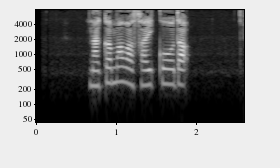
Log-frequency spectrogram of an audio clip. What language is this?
Japanese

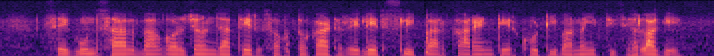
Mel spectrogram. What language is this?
Bangla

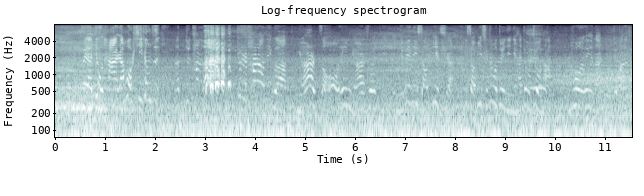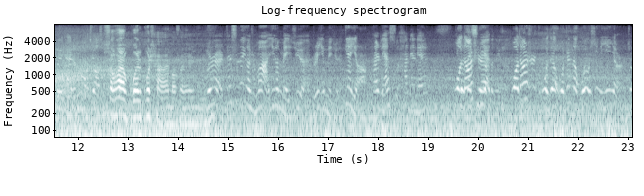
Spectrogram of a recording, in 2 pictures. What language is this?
Chinese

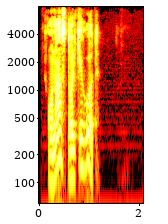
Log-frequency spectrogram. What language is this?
Belarusian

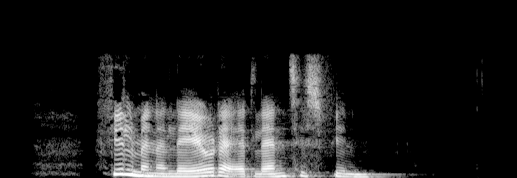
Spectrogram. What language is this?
Danish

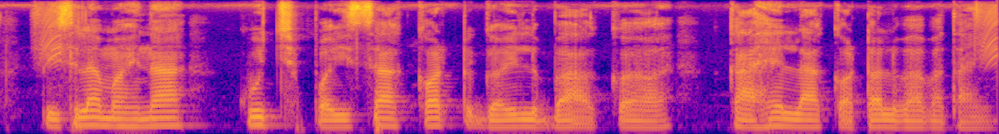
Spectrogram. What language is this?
Bhojpuri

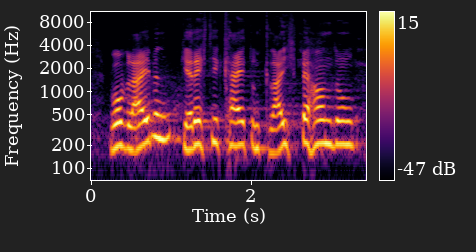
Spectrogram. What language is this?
Swiss German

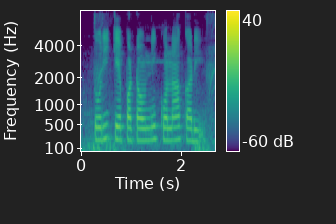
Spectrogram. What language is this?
Maithili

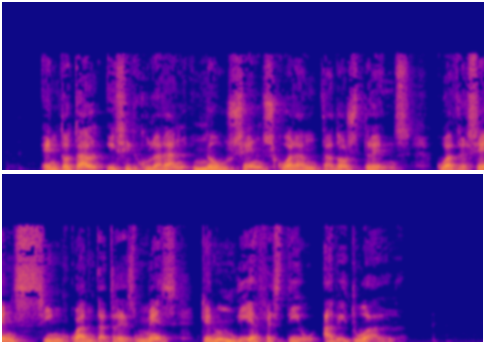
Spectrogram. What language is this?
Catalan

